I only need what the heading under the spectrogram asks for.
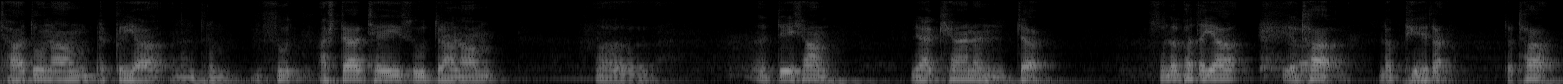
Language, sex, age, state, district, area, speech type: Sanskrit, male, 18-30, Karnataka, Raichur, urban, spontaneous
